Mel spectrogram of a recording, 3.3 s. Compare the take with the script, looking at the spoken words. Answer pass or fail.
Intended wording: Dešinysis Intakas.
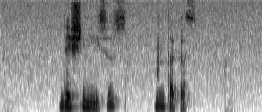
pass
